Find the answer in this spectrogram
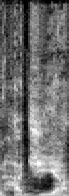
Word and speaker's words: Haggai: Haggai, Haggai. Oh, Haggai. Oh, okay. I can't pronounce that wrong.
